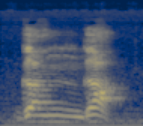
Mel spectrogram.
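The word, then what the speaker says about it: गंगा: when you are writing in the middle of the word ganga GGA is there however you say it as k no that anusara is pronounced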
